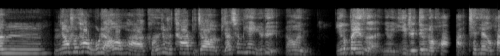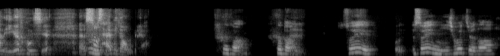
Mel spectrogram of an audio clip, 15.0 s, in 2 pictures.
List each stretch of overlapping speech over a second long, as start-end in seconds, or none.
none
